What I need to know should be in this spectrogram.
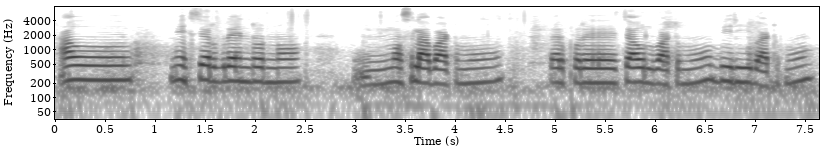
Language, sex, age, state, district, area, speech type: Odia, female, 45-60, Odisha, Bargarh, urban, spontaneous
